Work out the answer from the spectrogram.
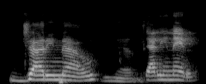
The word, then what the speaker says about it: Jalinel: Jalinel. Jalinel With an L.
